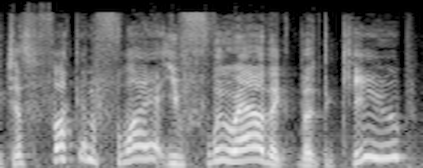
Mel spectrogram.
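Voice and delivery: high-pitched incredulous complaint; exasperated protest. Retold or imitated. Film fan arguing with Superman on screen, high exasperated protest. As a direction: plead with the screen in mock exasperation.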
